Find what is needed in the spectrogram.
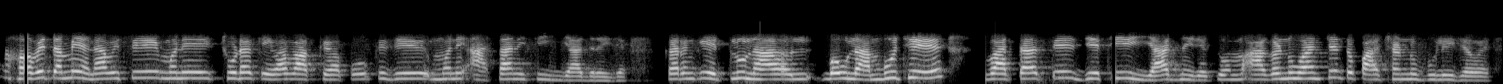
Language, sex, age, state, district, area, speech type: Gujarati, female, 45-60, Gujarat, Mehsana, rural, conversation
